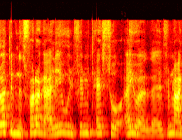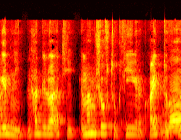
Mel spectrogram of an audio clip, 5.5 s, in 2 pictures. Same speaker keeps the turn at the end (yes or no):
no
